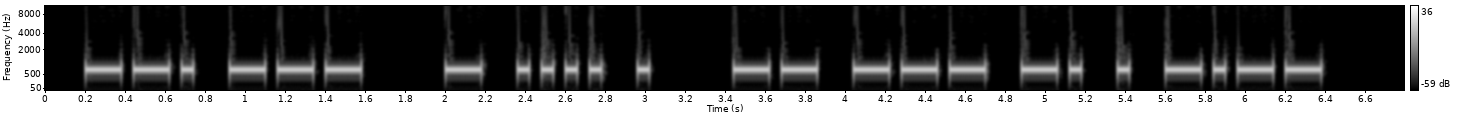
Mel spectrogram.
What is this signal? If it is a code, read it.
Morse code, heard as a keyed tone, about 20 wpm, 700 Hz. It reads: GO THE MONEY
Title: Pangram Challenge v2 - 20wpm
